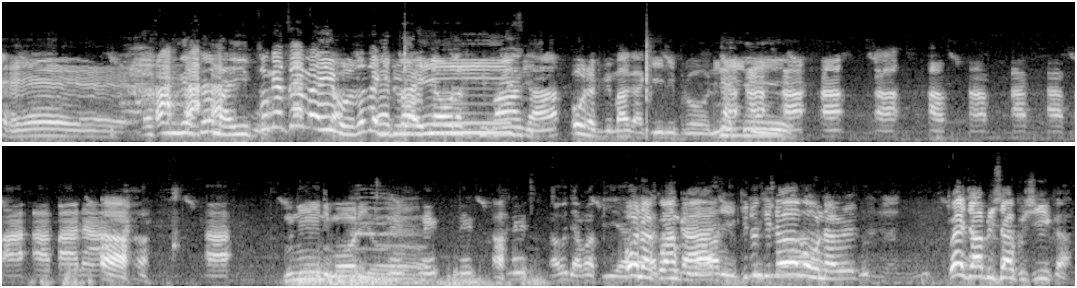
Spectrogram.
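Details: Acted stammering by a character in a comedy skit, with syllable repetitions; stuttering (acted).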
